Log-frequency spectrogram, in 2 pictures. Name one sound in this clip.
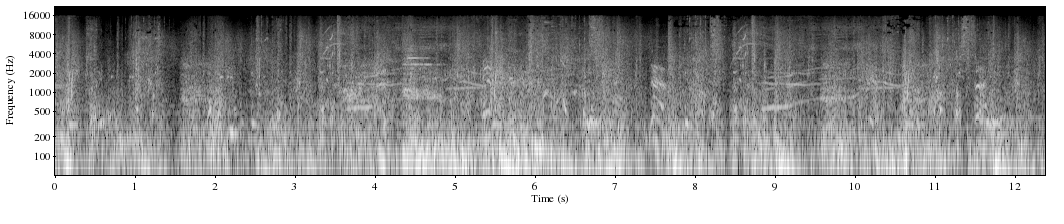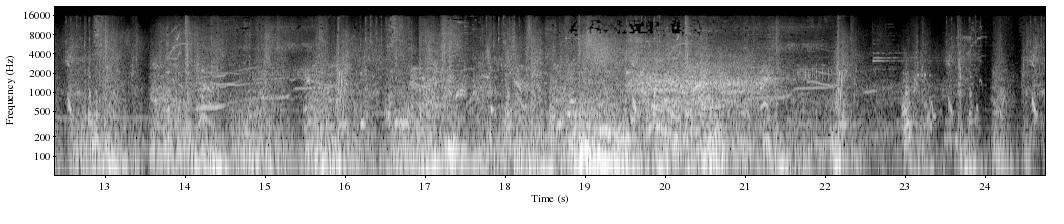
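Magic blasts and hits crackle and thud in quick succession.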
